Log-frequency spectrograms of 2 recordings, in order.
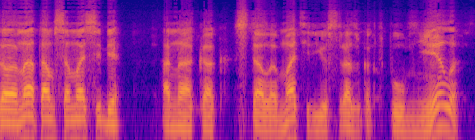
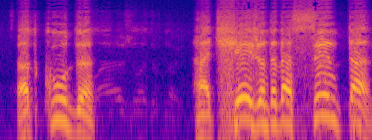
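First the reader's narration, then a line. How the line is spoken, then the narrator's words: Yelling. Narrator (Russian): заорал Костя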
